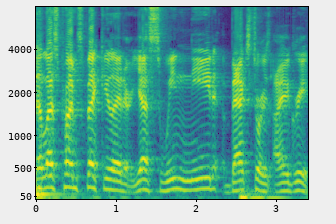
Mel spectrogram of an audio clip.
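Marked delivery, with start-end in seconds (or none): none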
